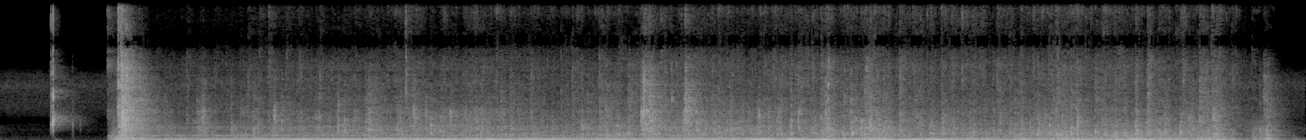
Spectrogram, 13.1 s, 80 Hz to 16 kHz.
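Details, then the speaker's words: LiftMaster 8557 3/4 hp belt-drive opener on a 16x7 CHI 5283 door, motor warmed up after repeated runs: a clunk at start, then a smooth, even hum; the usual 3/4 hp whine has faded as the motor warmed. Normal motor run. "You'll notice on the 3/4 horsepower machines, they have a whine. The more you run them and the warmer the motor gets, the less you hear the whine. That's very common. Um so, you'll notice the whine kind of went away as we've been running it."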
